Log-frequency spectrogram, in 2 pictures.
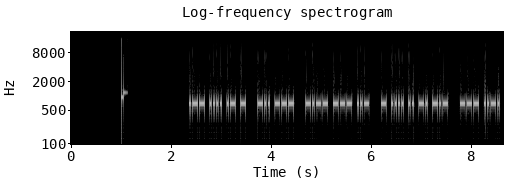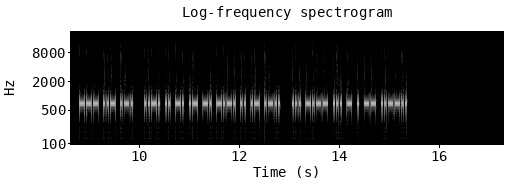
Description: Morse code, heard as a keyed tone, about 36 wpm, 700 Hz. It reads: WHAT DO YOU THINK OF OUR FINANCIAL SYSTEM?
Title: Sentences from Top 1000 Words - Review Part 5 - 35wpm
